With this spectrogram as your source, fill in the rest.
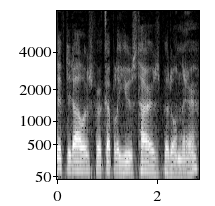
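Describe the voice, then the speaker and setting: Over noticeable background noise, a man with a medium-pitched voice talks at a moderate pace, his intonation lively and his tone relaxed. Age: 60s. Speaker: DIY repair vlogger. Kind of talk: casual how-to vlog. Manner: relaxed, frequent filler uh.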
